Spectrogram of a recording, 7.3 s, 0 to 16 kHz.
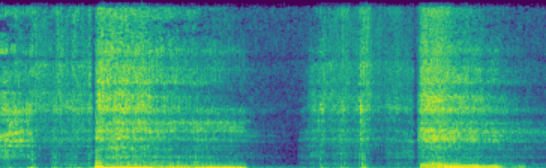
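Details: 4-year-old Bullmastiff dog snoring in deep, good sleep: two loud, low, fluttering rumbles on the in-breath with quiet pauses between.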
